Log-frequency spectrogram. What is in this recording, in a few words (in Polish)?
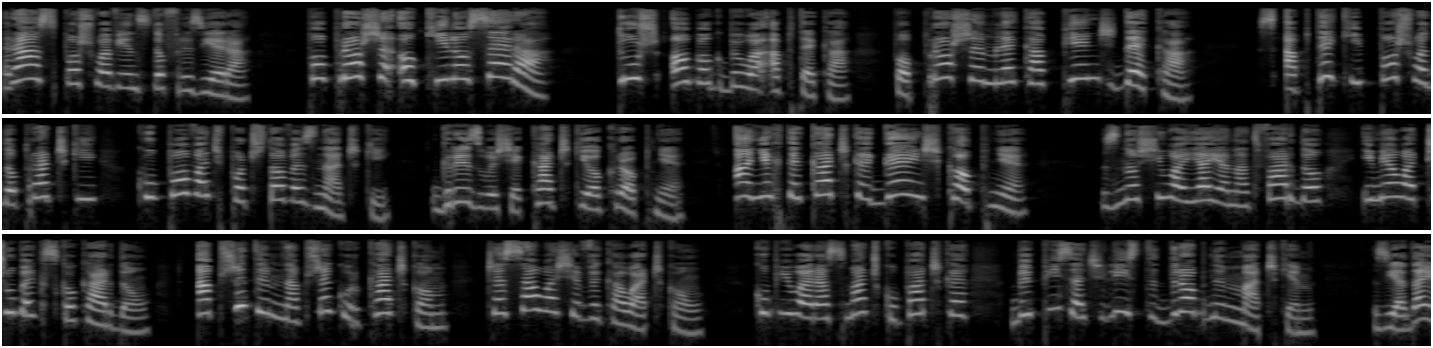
Kaczka Dziwaczka audiobook; Jan Brzechwa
